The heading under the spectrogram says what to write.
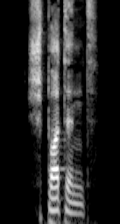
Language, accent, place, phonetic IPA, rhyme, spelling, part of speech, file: German, Germany, Berlin, [ˈʃpɔtn̩t], -ɔtn̩t, spottend, verb, De-spottend.ogg
- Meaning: present participle of spotten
